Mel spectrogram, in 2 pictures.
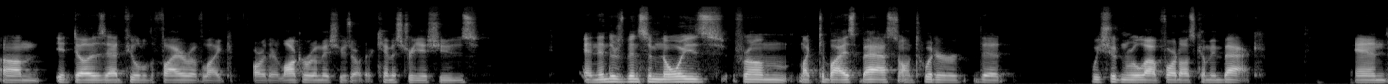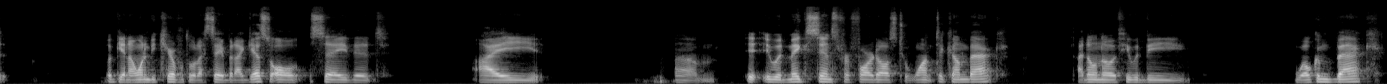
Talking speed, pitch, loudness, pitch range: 170 wpm, 105 Hz, -21 LUFS, 100-115 Hz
